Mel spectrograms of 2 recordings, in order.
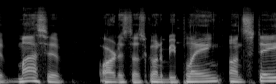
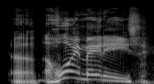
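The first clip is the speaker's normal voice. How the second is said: pirate voice; 6 semitones higher than usual. Pretend. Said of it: "read it in a kind of pirate voice".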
